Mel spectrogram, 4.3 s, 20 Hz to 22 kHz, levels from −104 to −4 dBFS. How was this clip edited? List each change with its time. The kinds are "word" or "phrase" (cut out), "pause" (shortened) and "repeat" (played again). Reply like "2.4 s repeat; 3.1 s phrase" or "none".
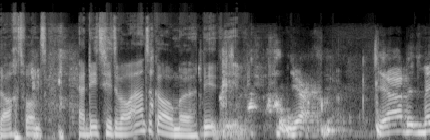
none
